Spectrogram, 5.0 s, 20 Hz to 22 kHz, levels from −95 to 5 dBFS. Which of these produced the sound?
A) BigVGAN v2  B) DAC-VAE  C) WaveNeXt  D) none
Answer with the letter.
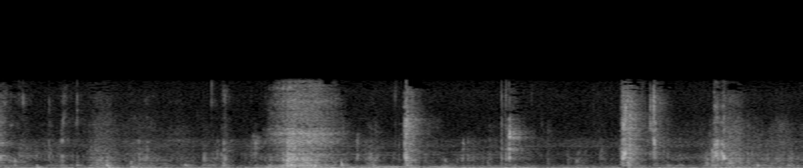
D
